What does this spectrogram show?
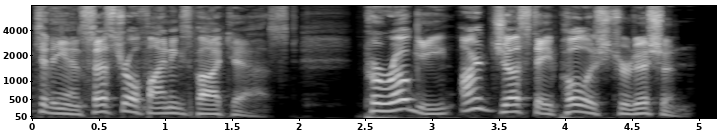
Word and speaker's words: pierogi: By the way, if you're wondering about the correct pronunciation, it normally goes like so, pierogi. This is as opposed to pierogi, or other pronunciations we sometimes hear in the States.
